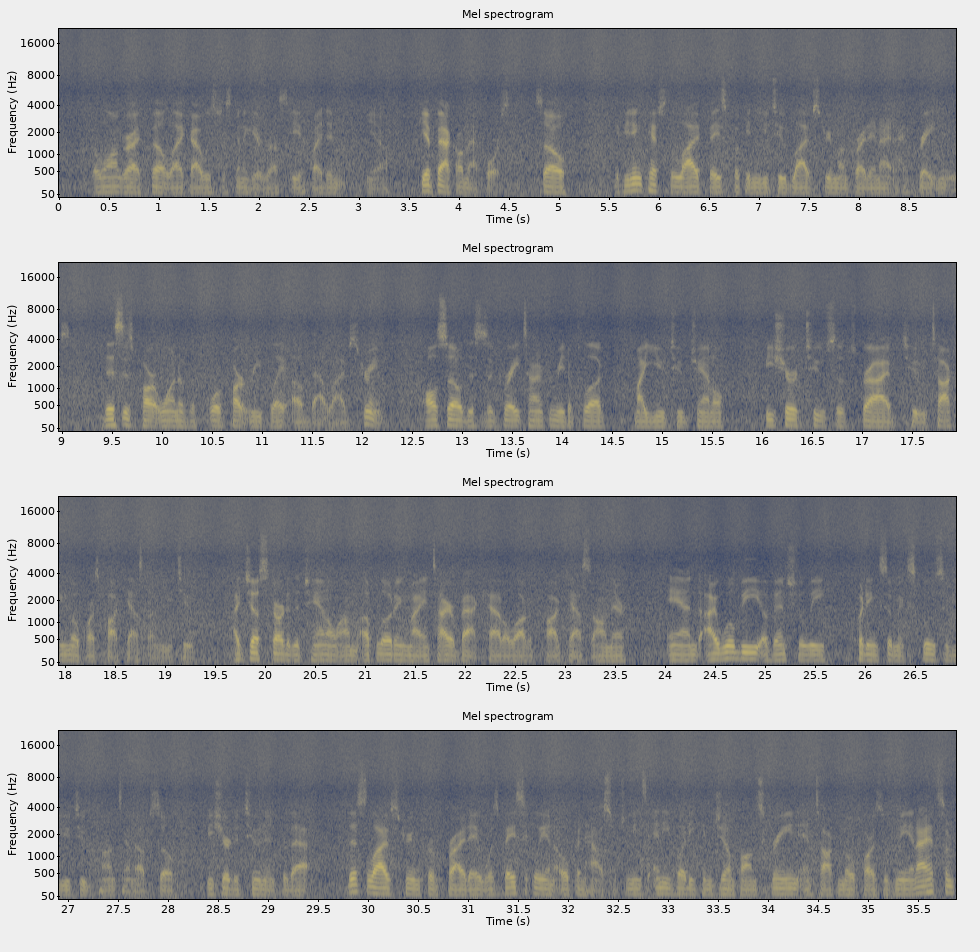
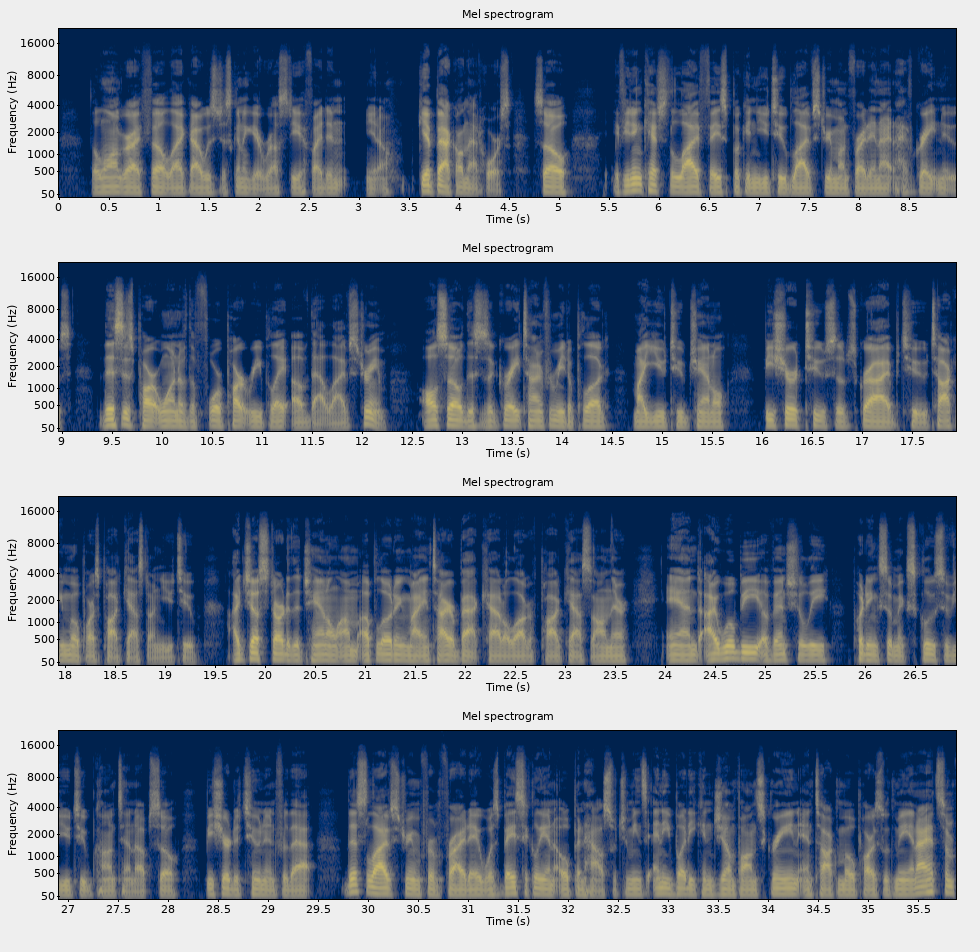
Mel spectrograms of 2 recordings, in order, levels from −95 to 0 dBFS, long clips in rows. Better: second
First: hiss; loud; throughout; 1 dB below the speech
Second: none

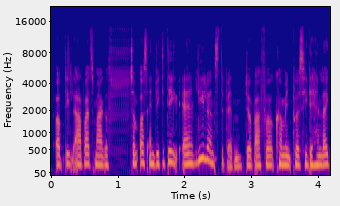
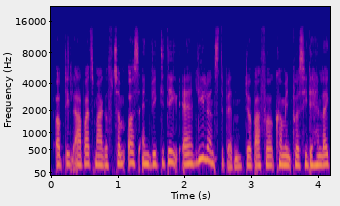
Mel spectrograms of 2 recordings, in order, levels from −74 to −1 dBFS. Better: second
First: audio freezing; at 1 s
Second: none

